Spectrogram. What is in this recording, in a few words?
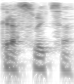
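"kraslice", Czech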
